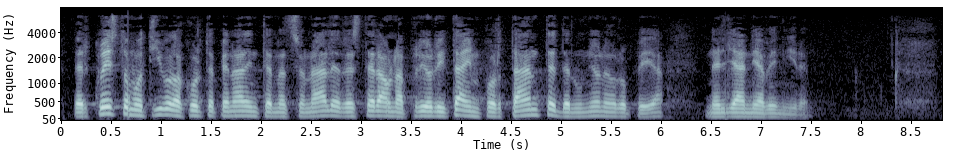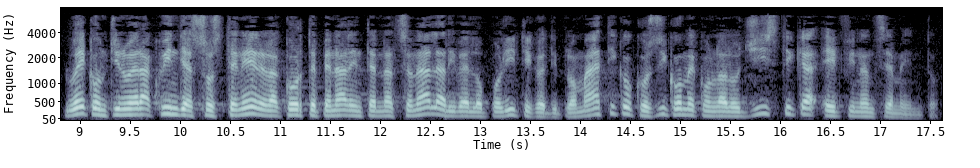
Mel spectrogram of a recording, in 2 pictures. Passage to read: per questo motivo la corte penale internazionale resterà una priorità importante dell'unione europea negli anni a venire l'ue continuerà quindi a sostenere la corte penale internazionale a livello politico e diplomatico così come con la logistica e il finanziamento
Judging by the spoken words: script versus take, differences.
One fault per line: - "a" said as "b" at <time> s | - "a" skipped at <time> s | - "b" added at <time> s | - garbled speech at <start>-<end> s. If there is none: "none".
none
